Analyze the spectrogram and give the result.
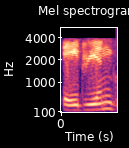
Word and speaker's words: Adrienne: My name is Adrian Gould, and I'll spell that for you. A-D-R-I-E-N-N-E is my first name.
